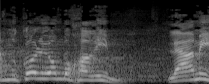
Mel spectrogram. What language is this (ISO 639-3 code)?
heb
